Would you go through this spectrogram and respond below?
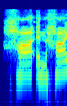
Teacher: high is very easy to lengthen because of that long i sound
